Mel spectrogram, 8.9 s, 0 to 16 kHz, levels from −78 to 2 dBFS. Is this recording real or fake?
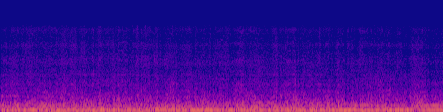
fake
